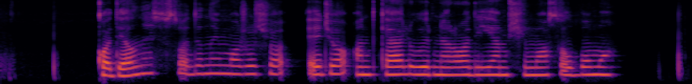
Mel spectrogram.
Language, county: Lithuanian, Alytus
